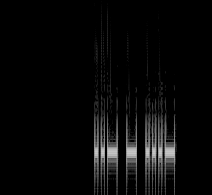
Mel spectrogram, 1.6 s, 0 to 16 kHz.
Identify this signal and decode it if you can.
Morse code, heard as a keyed tone, about 50 wpm, 700 Hz. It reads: UTV
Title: Three Challenging Letter-Number Combinations 50wpm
